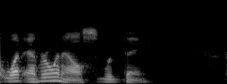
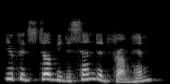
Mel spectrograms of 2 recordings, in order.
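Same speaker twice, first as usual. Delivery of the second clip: put-on higher-pitched earnest girl's voice; Hermione arguing; 7 semitones higher than usual. Hermione arguing with Harry over his ancestry, earnest. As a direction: reason with a friend in a raised pitch.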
